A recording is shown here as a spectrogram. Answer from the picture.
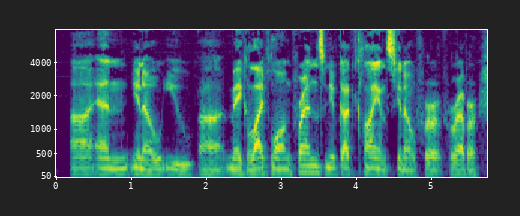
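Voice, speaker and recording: Barely pausing, a man speaks in a normal speaking voice at a fairly low pitch, with fairly even intonation and very even loudness. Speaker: radio host. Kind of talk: radio interview. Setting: studio.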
